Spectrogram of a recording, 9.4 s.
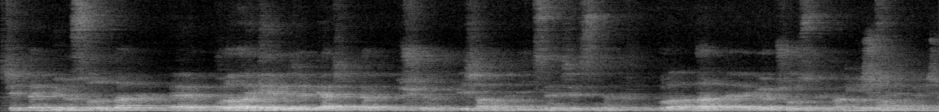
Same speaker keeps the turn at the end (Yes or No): No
